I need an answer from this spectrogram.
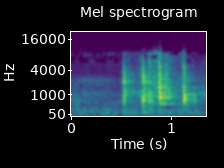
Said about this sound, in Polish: To i to są dosyć spore, więc tak może po 5. Gniotę w rękach wrzucam do szklanki.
